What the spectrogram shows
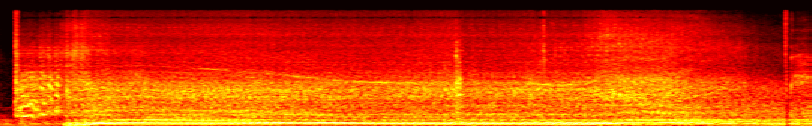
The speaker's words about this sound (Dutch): Het geluid van een pick-up truck.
